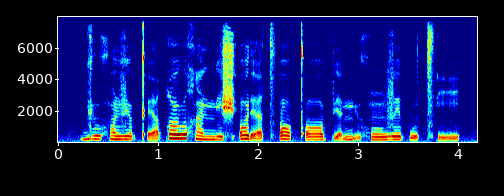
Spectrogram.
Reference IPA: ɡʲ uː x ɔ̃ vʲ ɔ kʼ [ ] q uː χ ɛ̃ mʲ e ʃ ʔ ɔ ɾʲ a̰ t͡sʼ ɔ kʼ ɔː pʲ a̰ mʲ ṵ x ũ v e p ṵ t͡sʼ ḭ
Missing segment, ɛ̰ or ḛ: ɛ̰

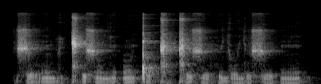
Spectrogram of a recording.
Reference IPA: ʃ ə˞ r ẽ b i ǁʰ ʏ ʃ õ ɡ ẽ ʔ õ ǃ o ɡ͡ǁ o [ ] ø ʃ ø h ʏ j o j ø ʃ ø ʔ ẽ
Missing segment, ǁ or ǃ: ǁ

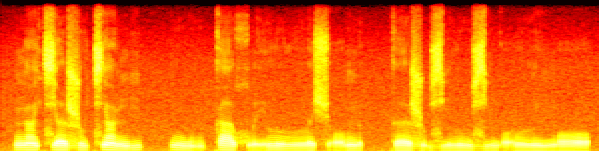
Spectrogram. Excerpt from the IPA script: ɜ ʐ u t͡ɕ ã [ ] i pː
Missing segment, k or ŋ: ŋ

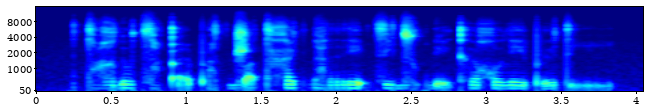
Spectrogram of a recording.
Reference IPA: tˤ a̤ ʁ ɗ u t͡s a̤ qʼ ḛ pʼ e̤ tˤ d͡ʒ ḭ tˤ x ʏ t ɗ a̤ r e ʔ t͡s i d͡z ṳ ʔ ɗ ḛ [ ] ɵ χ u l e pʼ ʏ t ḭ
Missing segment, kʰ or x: kʰ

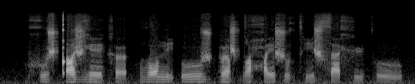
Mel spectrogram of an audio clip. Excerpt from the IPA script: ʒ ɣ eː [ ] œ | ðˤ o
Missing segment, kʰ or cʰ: kʰ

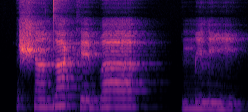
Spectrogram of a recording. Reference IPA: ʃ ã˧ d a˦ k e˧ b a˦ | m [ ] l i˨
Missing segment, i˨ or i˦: i˨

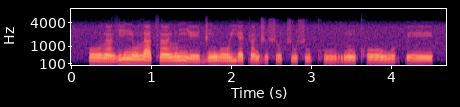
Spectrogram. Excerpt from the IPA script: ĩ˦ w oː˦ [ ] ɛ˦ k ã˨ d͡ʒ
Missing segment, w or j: j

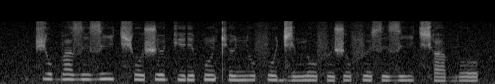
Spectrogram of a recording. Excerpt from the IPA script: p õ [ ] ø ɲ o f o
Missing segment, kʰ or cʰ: cʰ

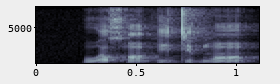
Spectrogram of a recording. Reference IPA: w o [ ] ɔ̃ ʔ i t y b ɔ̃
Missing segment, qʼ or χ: χ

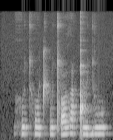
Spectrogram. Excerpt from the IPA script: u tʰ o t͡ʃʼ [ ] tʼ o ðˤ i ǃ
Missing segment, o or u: u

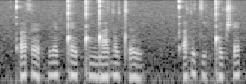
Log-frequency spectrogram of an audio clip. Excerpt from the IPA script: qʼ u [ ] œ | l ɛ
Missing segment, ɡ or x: x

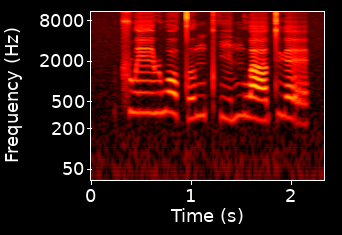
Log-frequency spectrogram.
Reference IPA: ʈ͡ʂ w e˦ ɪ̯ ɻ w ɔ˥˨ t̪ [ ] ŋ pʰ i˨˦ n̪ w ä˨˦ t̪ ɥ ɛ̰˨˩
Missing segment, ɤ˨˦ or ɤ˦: ɤ˦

